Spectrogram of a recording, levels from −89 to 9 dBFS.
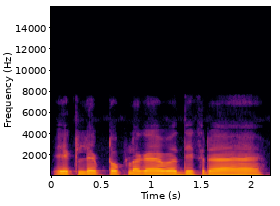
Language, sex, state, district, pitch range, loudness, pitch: Hindi, male, Jharkhand, Garhwa, 155-160 Hz, -13 LUFS, 160 Hz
